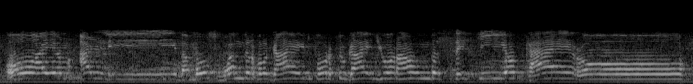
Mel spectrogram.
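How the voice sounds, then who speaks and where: An actor playing an eager, boastful Cairo street guide who speaks flowery broken English in a 1950s television adventure. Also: male voice, very high-pitched, level tone, a little slow. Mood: eager, ingratiating. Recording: noisy, muffled old TV soundtrack.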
